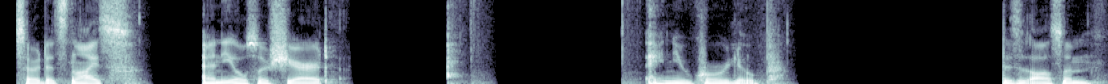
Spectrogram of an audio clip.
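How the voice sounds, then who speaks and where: With a fairly low voice, a Dutch-speaking man hosts a casual live stream about web design news. He rambles, thinking aloud and correcting himself as he goes.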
